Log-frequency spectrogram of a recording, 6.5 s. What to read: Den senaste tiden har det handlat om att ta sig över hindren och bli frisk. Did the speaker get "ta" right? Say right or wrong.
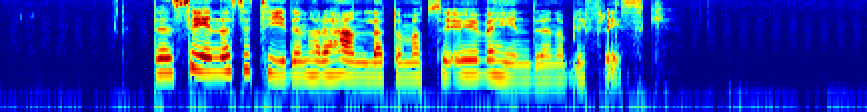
wrong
